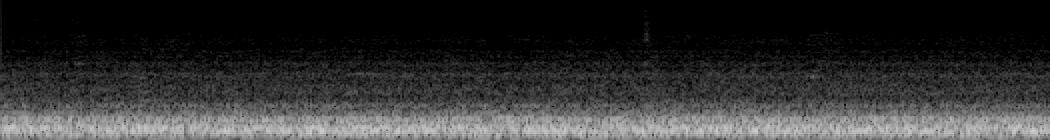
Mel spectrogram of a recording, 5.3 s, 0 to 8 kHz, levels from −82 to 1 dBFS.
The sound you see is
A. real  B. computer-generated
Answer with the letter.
A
